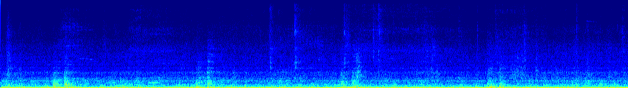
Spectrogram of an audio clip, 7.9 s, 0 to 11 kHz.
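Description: Amagi Railway AR300-series single diesel railcar running along the line: a steady low running drone with irregular sharp clicks of the wheels over rail joints.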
